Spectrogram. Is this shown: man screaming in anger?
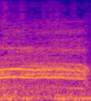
yes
